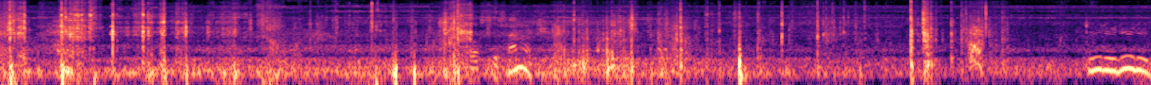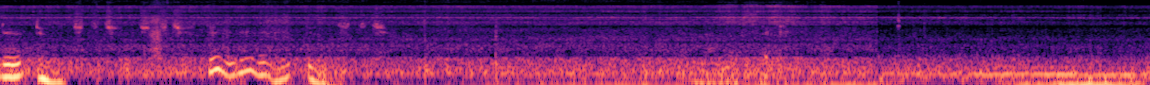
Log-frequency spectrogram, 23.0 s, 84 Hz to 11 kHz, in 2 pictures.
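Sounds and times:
gas stove hissing: 0.0s - 23.0s
low hum: 2.1s - 6.7s, 10.9s - 23.0s
person speaking: 10.9s - 15.4s.

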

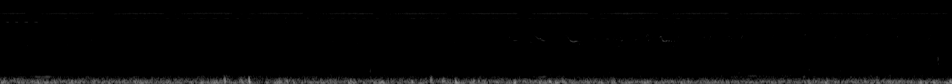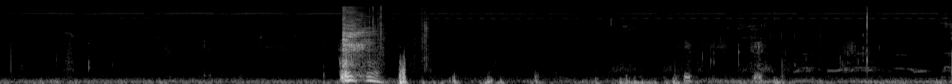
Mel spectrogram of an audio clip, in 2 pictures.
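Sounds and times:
low uneven rumble: 14.0s - 19.0s.

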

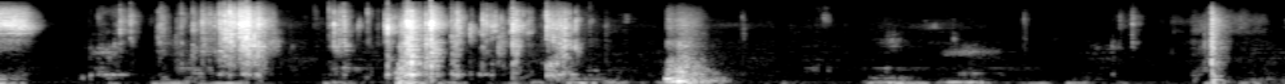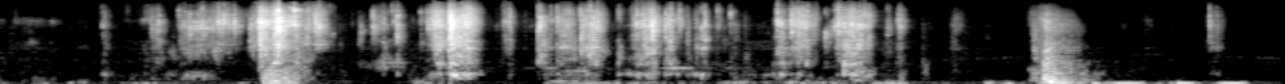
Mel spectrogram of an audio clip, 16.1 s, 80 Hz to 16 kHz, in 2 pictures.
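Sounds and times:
foil wrapper ripping and crinkling: 0.7s - 3.7s, 9.0s - 13.7s.

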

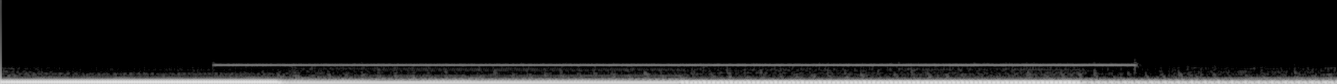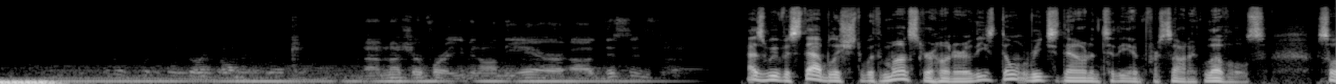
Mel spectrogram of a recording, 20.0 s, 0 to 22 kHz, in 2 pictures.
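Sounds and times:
deep bass drone: 0.0s - 14.8s.

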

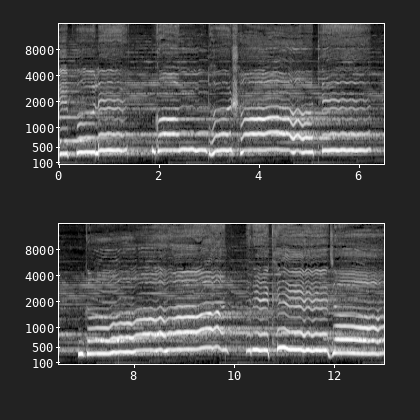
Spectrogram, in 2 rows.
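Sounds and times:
older woman singing: 6.9s - 13.0s.

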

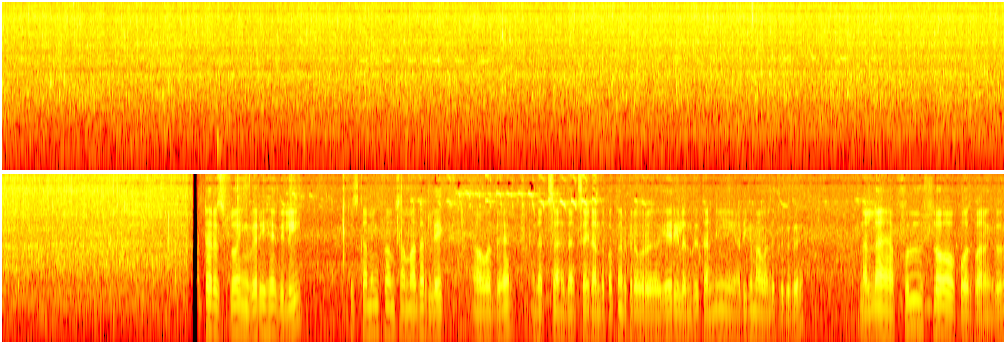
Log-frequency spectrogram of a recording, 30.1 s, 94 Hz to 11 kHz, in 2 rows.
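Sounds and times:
floodwater rushing in a channel: 0.0s - 17.9s.

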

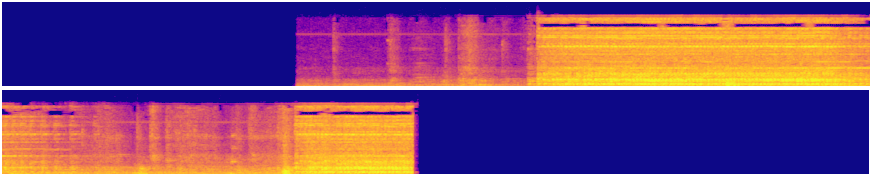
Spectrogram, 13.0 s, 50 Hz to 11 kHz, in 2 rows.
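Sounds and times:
tram warning bell ringing: 3.9s - 7.4s, 8.7s - 9.6s.

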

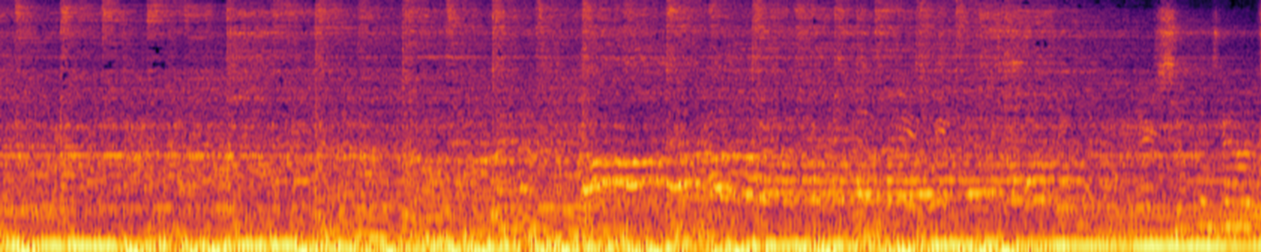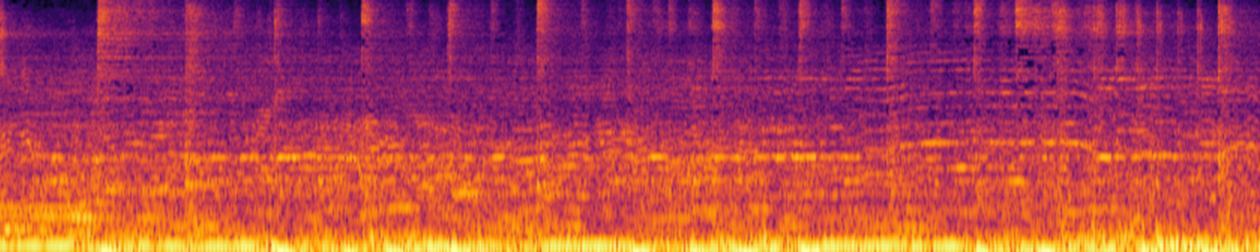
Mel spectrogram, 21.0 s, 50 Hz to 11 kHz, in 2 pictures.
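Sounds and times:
drum and cymbal hits: 0.0s - 9.2s
bass guitar: 0.0s - 21.0s
distorted electric guitars: 0.0s - 21.0s.

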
